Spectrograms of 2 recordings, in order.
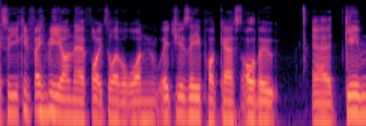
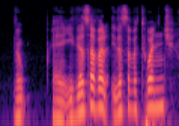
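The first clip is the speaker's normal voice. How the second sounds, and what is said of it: Attempted American accent. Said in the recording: “my best American accent”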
